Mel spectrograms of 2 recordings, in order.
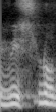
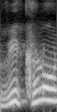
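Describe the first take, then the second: First: The middle consonant sounds like sh. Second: The middle consonant sounds like kh. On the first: The speaker calls it right. "श को सही बोलेंगे, ख नहीं बोलेंगे" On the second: The speaker calls it wrong. "नहीं होकर के"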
